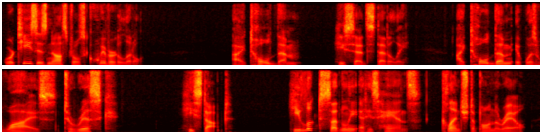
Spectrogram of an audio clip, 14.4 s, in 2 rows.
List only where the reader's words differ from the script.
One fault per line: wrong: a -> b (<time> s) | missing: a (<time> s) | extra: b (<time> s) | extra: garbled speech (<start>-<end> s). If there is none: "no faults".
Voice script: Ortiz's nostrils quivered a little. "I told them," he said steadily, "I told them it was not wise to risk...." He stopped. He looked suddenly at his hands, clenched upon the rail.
missing: not (7.1 s)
